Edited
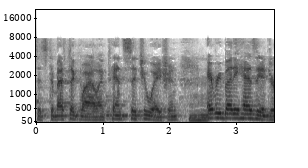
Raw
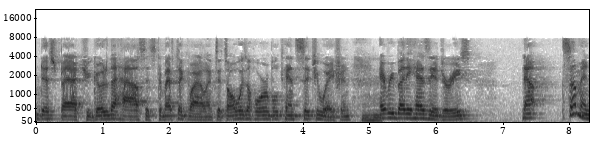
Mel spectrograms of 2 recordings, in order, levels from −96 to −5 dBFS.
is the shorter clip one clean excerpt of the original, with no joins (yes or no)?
no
